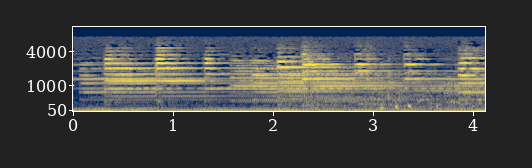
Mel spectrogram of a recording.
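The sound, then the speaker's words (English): A doorbell at the front door of an old colonial mansion rings out an elaborate chime, a run of resonant bell tones struck roughly every half second that overlap and sustain, loud with no voices. “It's a hunk of doorbell, isn't it?”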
